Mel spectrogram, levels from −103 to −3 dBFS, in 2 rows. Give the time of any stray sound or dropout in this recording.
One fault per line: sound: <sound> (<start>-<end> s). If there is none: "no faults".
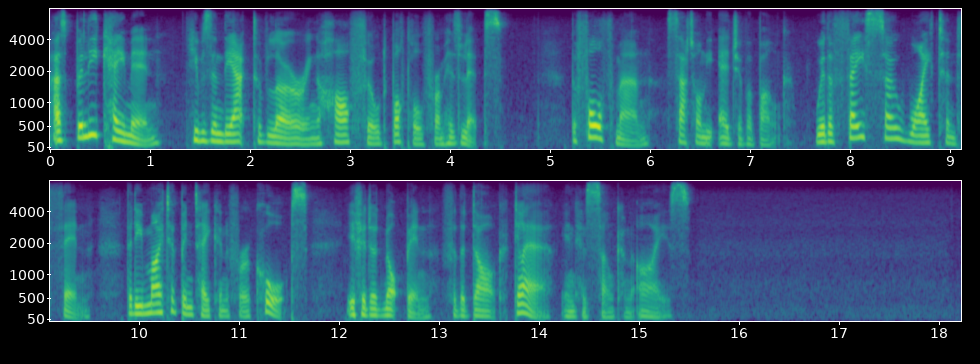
no faults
